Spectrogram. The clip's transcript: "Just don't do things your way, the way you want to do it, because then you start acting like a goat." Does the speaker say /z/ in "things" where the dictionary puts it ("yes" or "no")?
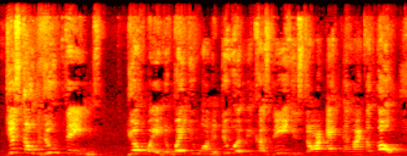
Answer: yes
